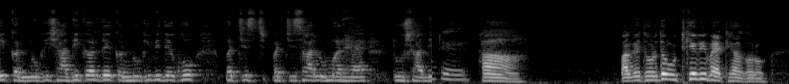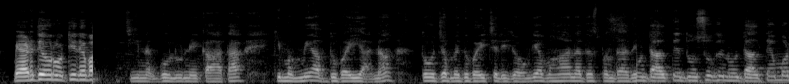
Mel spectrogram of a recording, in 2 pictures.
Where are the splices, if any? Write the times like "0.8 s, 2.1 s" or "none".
4.4 s, 8.8 s, 14.3 s

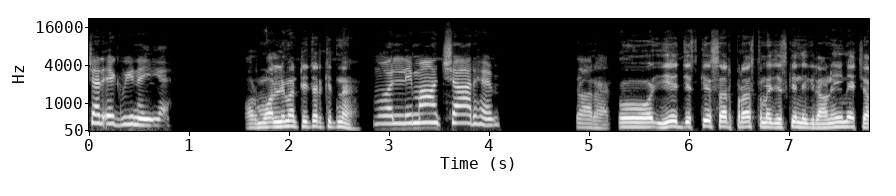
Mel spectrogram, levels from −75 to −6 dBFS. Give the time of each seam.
none

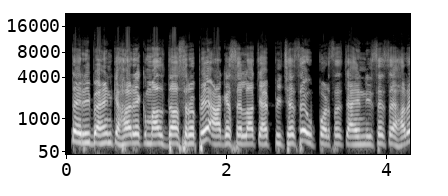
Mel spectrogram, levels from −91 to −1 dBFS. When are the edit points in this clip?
none

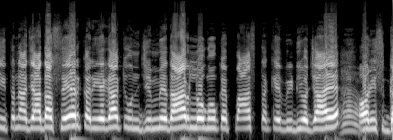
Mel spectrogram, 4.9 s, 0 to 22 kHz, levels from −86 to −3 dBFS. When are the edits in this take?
none

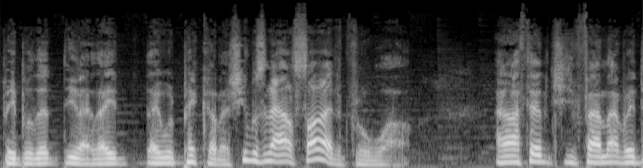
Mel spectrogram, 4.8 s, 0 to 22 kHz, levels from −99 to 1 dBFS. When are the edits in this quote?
1.0 s

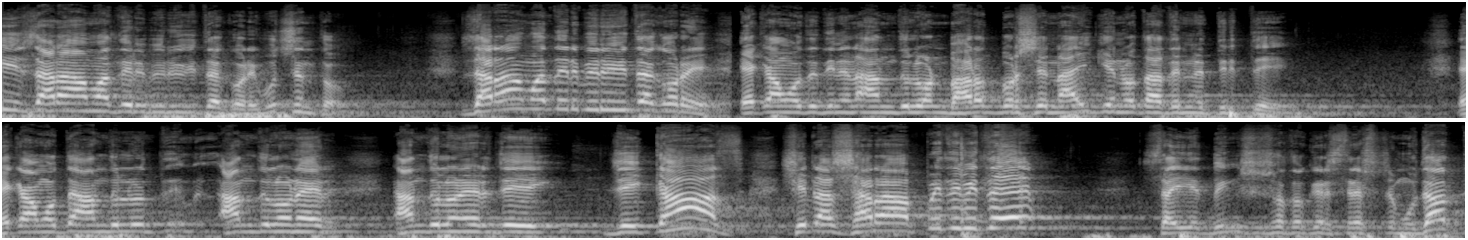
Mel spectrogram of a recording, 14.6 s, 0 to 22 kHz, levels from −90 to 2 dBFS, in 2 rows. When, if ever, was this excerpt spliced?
3.6 s

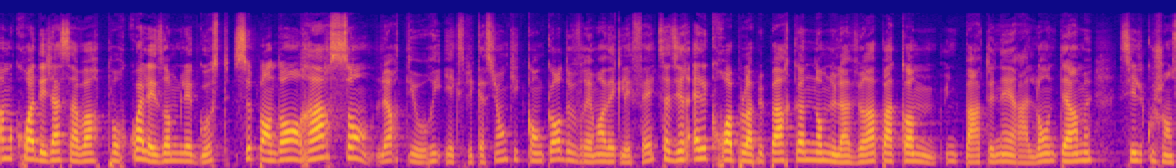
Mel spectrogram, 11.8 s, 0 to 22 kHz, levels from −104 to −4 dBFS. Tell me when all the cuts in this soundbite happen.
6.6 s

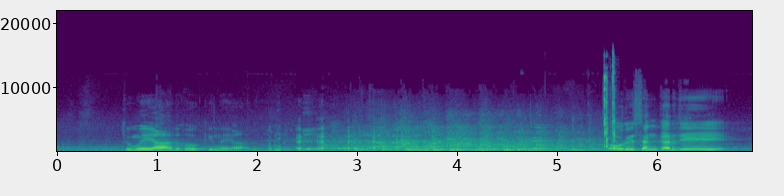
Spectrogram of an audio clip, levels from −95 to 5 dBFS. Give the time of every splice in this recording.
5.4 s

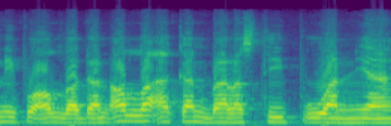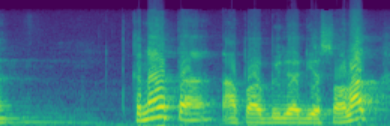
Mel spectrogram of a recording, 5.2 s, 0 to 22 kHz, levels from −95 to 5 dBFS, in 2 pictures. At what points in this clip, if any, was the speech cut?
4.1 s

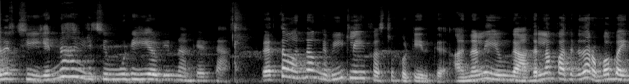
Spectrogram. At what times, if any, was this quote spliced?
2.5 s

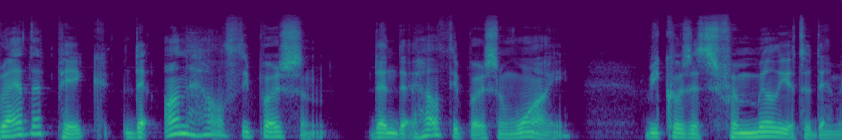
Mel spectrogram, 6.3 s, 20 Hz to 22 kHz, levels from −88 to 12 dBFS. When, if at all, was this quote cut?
none

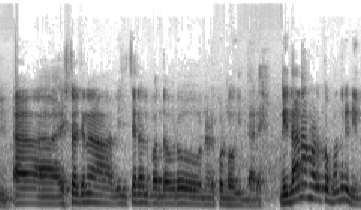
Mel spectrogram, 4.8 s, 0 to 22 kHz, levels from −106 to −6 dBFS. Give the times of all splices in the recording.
3.6 s

